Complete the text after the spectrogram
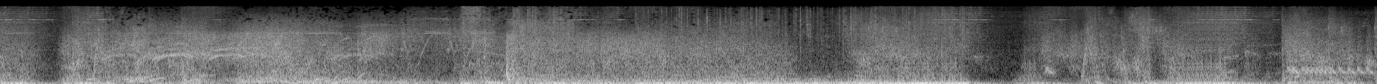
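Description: Fiery explosions roar.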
